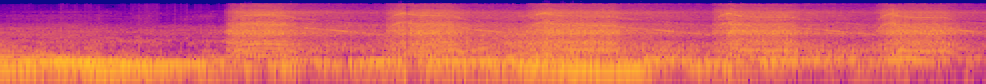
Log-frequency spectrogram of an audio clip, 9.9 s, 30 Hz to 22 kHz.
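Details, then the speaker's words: Maktec MT90 angle grinder tested in short bursts with the worn upper pinion gear removed: harsh, scratchy whine like rubbing between armature and stator with changed vibration, from a badly worn armature bearing. "Nah suaranya masih terdengar kasar dan seperti gesekan juga ya antara armatur dengan gulungan stator dan ini terasa e getarannya juga berbeda"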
